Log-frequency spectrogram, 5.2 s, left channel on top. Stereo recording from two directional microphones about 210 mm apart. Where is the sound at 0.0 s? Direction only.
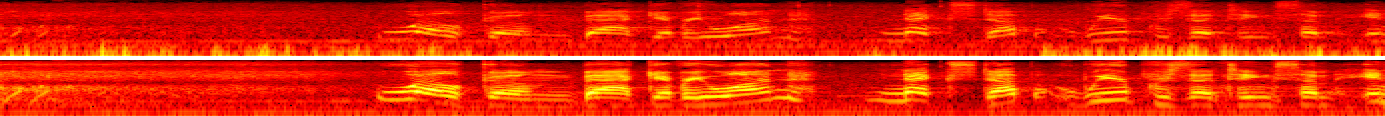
45° right (ahead or behind).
